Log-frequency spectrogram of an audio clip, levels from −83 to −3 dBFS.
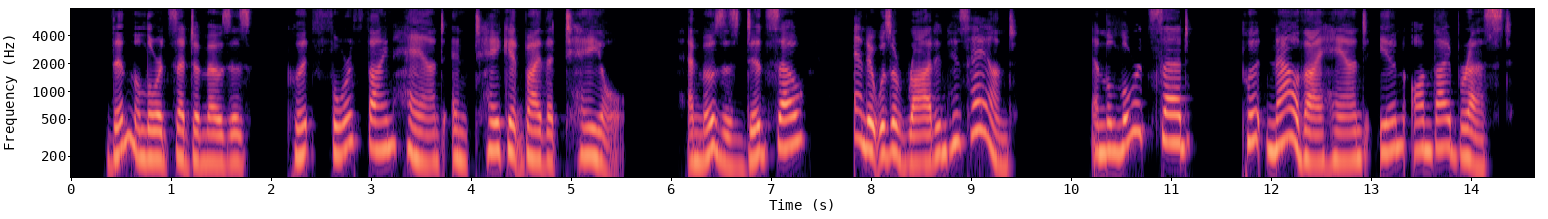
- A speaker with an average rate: Yes, average, 170 wpm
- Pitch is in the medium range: No, high, 210 Hz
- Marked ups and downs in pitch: Yes, wide, 5.8 semitones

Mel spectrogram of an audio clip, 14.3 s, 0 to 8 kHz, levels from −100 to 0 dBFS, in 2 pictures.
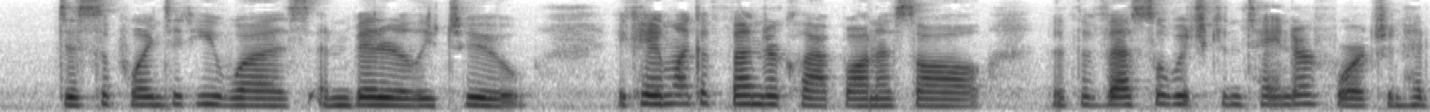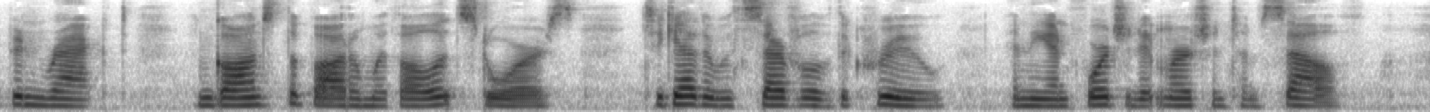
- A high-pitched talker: Yes, high, 200 Hz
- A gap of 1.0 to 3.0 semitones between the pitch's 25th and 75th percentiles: Yes, narrow, 2.5 semitones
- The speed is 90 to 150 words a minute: No, average, 190 wpm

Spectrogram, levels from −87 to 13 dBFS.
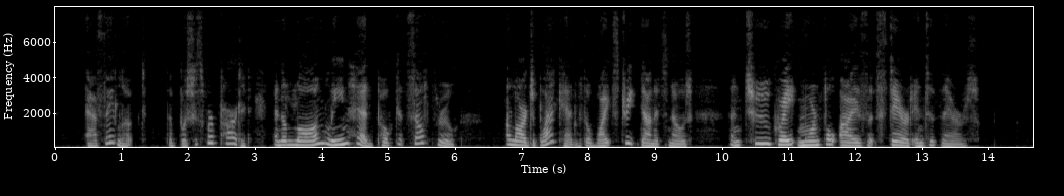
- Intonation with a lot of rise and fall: Yes, wide, 8.0 semitones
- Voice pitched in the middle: No, high, 205 Hz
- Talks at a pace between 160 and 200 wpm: No, average, 145 wpm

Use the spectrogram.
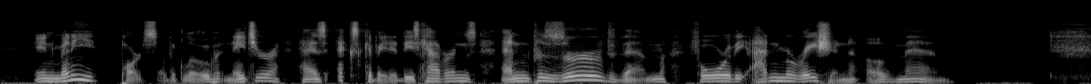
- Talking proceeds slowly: Yes, slow, 105 wpm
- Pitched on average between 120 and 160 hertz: Yes, low, 135 Hz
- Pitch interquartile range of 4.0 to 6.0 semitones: Yes, average, 4.3 semitones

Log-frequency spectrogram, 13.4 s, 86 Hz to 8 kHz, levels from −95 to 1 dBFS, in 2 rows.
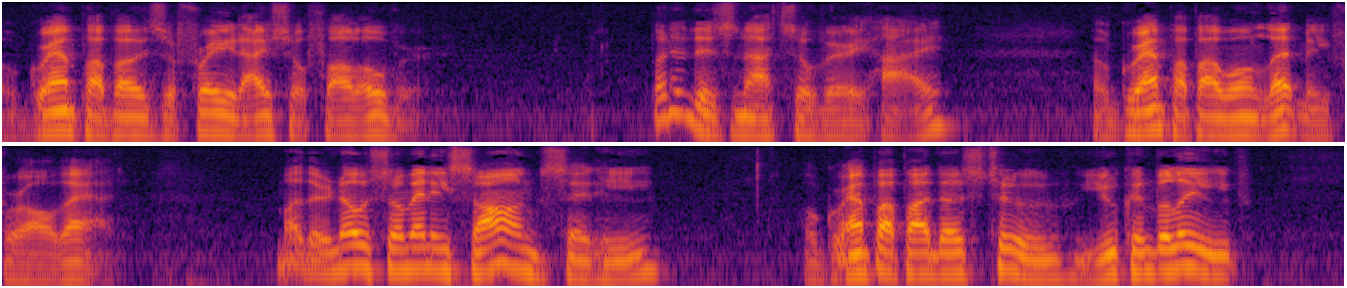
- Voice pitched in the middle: No, low, 110 Hz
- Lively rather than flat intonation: Yes, wide, 6.1 semitones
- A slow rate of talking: No, average, 150 wpm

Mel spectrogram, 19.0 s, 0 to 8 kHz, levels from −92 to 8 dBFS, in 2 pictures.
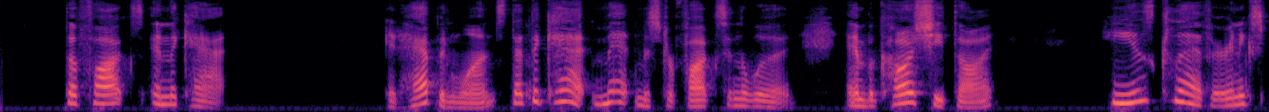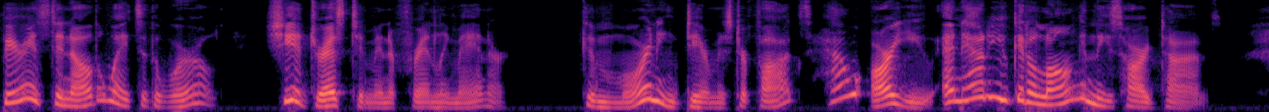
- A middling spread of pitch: No, wide, 8.9 semitones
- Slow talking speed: No, average, 185 wpm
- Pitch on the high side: Yes, high, 220 Hz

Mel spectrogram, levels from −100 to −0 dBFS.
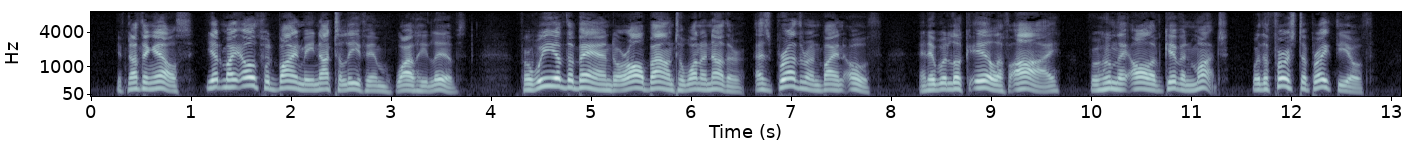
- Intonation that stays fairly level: No, average, 4.8 semitones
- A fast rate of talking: Yes, fast, 245 wpm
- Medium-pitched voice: Yes, medium, 165 Hz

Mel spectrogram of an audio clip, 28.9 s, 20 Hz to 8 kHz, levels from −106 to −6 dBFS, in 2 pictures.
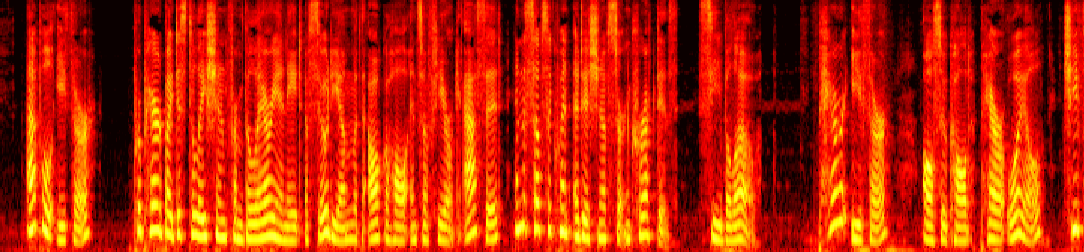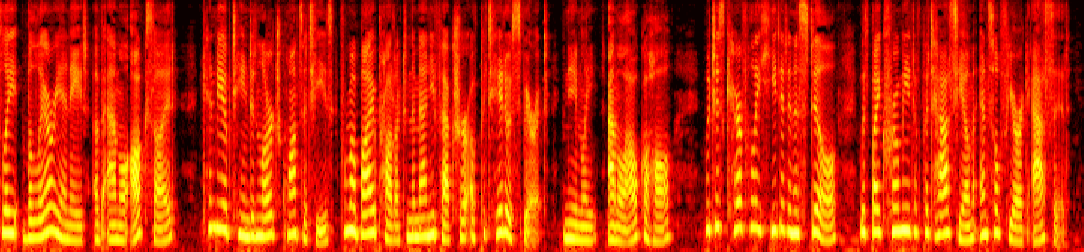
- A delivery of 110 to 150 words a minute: Yes, average, 140 wpm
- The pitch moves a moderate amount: No, wide, 6.8 semitones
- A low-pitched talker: No, high, 210 Hz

